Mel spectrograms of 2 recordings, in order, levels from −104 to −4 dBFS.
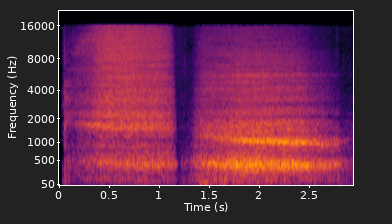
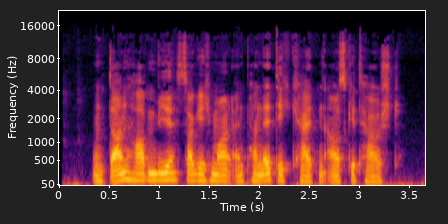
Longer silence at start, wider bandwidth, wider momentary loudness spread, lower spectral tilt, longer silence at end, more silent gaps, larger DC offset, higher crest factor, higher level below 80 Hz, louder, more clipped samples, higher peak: about the same, 0.05 s vs 0.05 s; first, 16 kHz vs 13.5 kHz; first, 12 LU vs 9 LU; second, -2 dB/octave vs -6.5 dB/octave; about the same, 0.05 s vs 0 s; neither; neither; about the same, 16 dB vs 18 dB; second, -66 dBFS vs -48 dBFS; second, -33 LUFS vs -24 LUFS; neither; second, -16 dBFS vs -6 dBFS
